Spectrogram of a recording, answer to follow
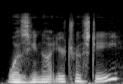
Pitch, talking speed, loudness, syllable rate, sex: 135 Hz, 245 wpm, -14 LUFS, 5.5 syllables/s, male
